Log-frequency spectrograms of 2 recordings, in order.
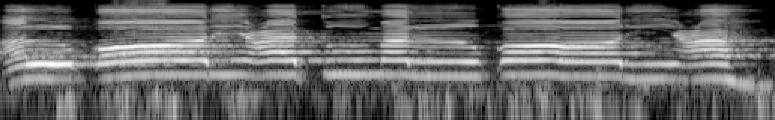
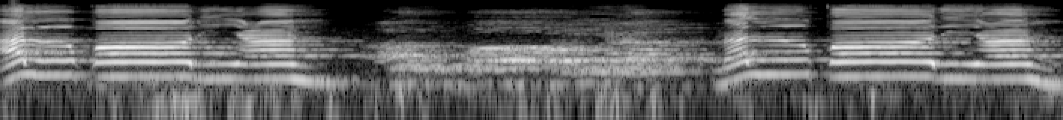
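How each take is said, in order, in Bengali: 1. শব্দগুলো কোনো বিরতি ছাড়াই একসাথে পড়া হয়। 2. প্রথম শব্দ আল-কারিআহর পরে একটি বিরতি আসে। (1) "যদি একসাথে মিলে পড়ি তাহলে তু হবে এটা।" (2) "আবার ভেঙ্গে ভেঙ্গেও পড়া যাবে।"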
